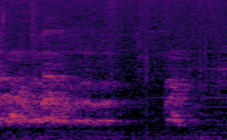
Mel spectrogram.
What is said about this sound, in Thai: โอ้ยหมาแถวบ้านก็เห่าอีก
